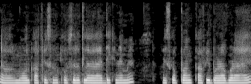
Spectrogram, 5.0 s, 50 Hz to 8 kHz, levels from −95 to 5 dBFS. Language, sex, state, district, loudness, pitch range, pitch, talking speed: Hindi, female, Bihar, Araria, -16 LUFS, 215-225 Hz, 220 Hz, 180 wpm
